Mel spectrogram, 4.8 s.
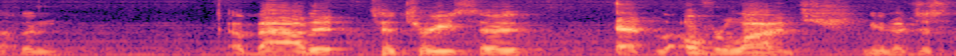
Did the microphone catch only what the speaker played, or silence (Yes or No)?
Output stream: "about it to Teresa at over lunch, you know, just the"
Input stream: Yes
